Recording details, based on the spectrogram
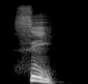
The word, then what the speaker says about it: si: Which is why the next word is see. See. See. See is spelled as S-I.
